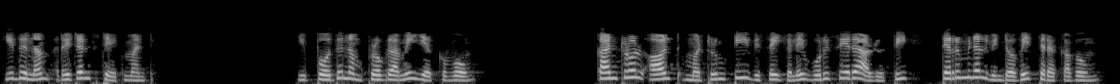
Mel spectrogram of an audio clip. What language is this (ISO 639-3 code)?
tam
